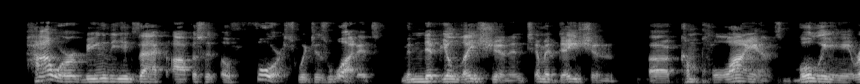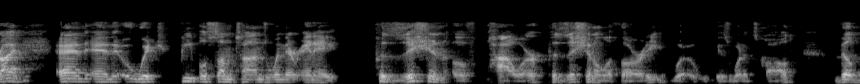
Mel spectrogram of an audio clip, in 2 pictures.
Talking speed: 125 wpm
